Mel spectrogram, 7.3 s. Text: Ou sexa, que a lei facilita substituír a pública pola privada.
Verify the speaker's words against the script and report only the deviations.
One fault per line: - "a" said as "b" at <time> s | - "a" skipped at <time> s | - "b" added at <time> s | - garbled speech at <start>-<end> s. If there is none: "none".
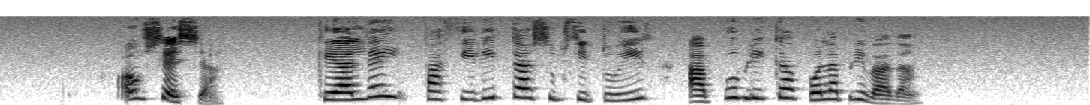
none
